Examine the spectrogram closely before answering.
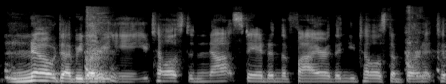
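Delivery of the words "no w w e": usual speaking voice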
